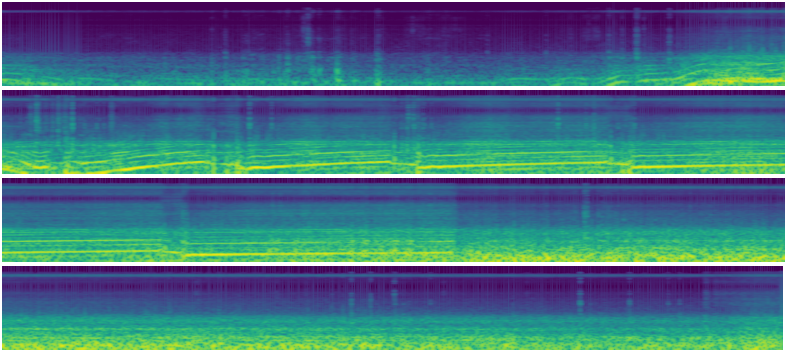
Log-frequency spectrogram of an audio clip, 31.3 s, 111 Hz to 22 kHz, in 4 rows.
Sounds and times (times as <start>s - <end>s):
Motor vehicle (road): 0.0s - 31.3s.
